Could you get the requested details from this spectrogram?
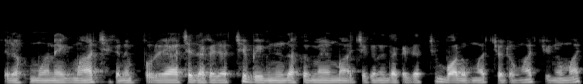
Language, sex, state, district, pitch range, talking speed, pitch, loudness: Bengali, male, West Bengal, Dakshin Dinajpur, 95-100 Hz, 205 wpm, 95 Hz, -20 LUFS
